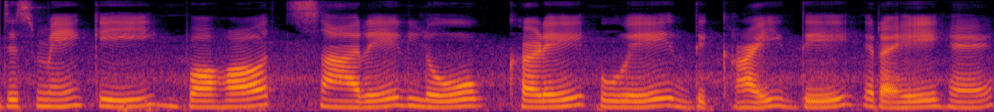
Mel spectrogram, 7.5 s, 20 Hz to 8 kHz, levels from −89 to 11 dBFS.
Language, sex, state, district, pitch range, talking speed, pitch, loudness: Hindi, female, Madhya Pradesh, Umaria, 160-190 Hz, 90 wpm, 175 Hz, -17 LUFS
